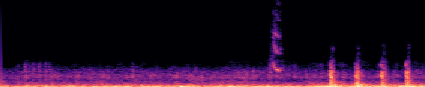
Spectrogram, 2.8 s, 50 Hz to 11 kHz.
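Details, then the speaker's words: VAZ 2112 gearbox: engine quiet in neutral, then in fourth gear sharp regular knocks about six a second in the gearbox and shift lever vibrates; same knocking in third; cause unknown. "пошел о как пьет конкретный штук в коробке чё такое пацаны чё за хрень"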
